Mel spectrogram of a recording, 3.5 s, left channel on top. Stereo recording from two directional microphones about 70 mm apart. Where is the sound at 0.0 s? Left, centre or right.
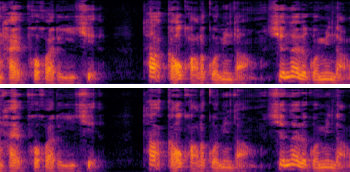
Right.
